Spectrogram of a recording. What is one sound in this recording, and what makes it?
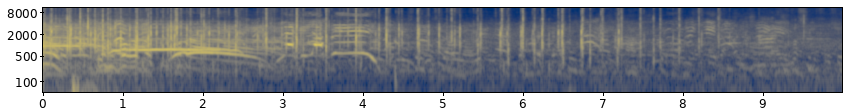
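Young male players shout and cheer outdoors in celebration.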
